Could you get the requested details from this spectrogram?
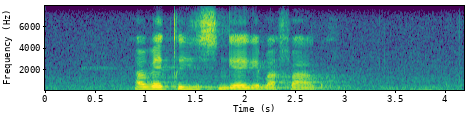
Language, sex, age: Zulu, female, 20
